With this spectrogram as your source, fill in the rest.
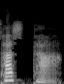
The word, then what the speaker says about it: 파스타: So these ones, 파스타, first and last syllable here, pa, ta, are aspirates. They have a lot of breath coming out with the stops.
